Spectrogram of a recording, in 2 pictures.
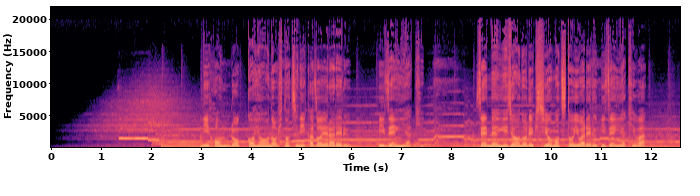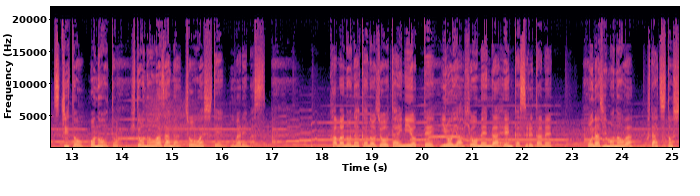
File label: japanese documentaries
